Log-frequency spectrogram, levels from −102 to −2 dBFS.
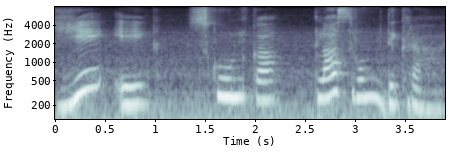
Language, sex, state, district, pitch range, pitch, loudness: Hindi, female, Madhya Pradesh, Dhar, 200-275 Hz, 245 Hz, -16 LUFS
